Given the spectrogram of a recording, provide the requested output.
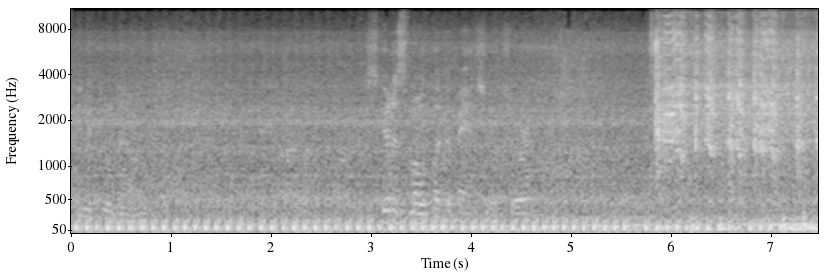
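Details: Polaris Sportsman 600 ATV engine: starter cranks fast and lopsided at about three beats a second with no catch on the uneven pulses; low compression, only 120 psi in one cylinder.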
